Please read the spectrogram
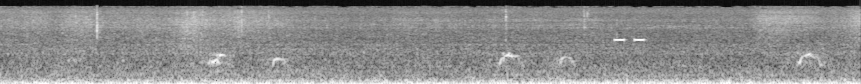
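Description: Steady low mechanical hum of an idling engine. Faint short rising chirps come in pairs, about every second and a half.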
